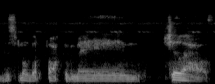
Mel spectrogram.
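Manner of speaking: low, soft exasperated mutter; muttered under breath. Retold or imitated. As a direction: grumble it to yourself. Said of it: "I'm like".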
